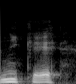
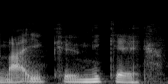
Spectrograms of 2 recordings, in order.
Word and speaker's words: Nike: esporte né que se chama niqué que a gente pronuncia meio americana Nike é a palavra grega significa Vitória e dentro da palavra desse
